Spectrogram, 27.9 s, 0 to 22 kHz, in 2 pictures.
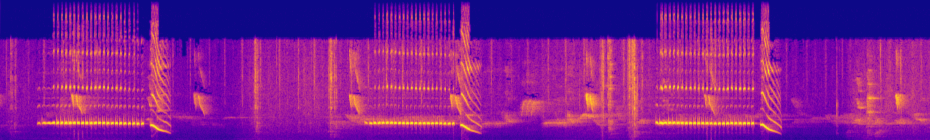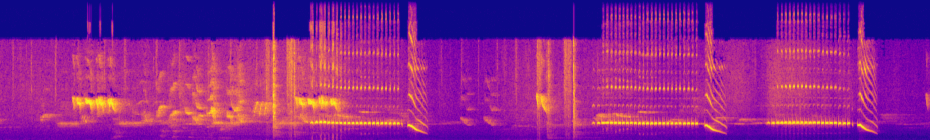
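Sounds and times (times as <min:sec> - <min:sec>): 
male common iora song with trilled whistles: 0:00.6 - 0:02.6, 0:05.5 - 0:07.2, 0:09.8 - 0:11.8, 0:18.5 - 0:20.4, 0:22.8 - 0:27.2
quieter varied chirps of common iora: 0:00.6 - 0:03.8, 0:05.1 - 0:27.8.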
